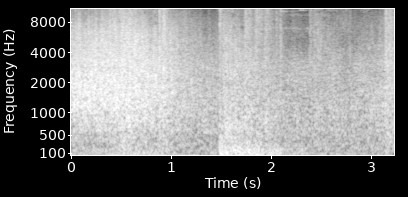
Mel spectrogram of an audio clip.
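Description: A Panzerwerfer rocket artillery barrage in the video game Company of Heroes, heard as a dense, continuous roar of rocket fire and impacts, with a sharp new surge partway through that then settles into a steady rumble.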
